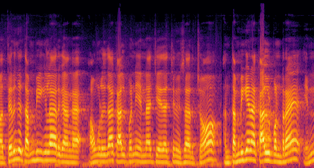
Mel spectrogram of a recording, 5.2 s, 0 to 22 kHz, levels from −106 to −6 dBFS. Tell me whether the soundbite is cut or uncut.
uncut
